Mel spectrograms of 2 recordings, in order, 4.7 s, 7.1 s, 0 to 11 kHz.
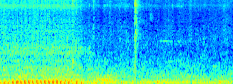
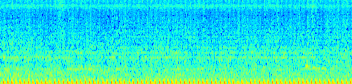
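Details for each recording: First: Honda Vario 150 after fixing a CVT-area knock by tightening loose lower bolts: engine starts and runs smoothly, even low putter rising briefly when revved, no knocking from the belt drive; normal running. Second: Honda Vario 150 scooter at idle: steady putter near four beats a second with a faint hiss from the CVT area; the CVT belt is slipping because of broken teeth.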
